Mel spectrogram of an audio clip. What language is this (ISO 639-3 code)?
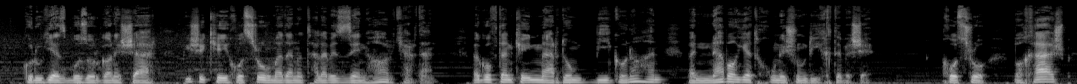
fas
